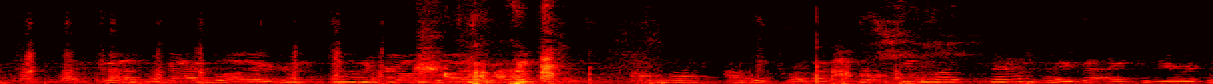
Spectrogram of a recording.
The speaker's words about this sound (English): Stop fighting with the dog. You stop it. No, stop spitting at the dog.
